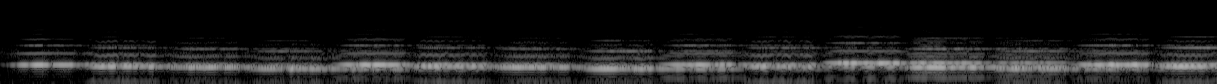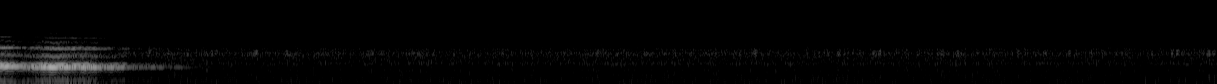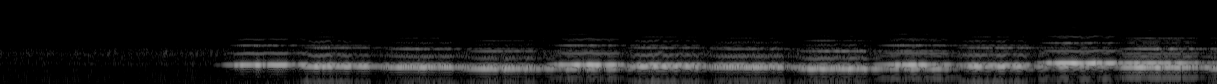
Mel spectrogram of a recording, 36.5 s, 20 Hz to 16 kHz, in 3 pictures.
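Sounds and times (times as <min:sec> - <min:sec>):
145 BPM D minor counter lead synth melody loop: 0:00.2 - 0:13.4, 0:26.6 - 0:36.4.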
